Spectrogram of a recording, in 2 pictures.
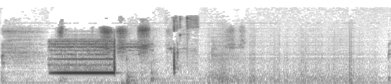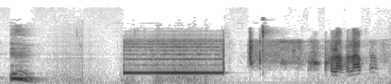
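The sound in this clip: A telephone ringback tone from an outgoing call: two long buzzing rings separated by a pause, with short voice-like sounds between and after them.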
